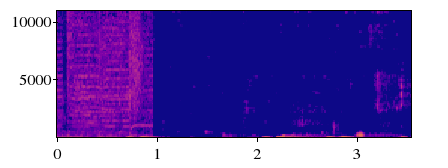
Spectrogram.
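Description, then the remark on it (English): After a brief burst of music cuts off, faint first sips of freshly opened wine follow: a few soft slurps and wet mouth sounds, quiet and irregular, with no talking. It is a snowy Tuesday night. “Ready for the first sip? Here we go.”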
